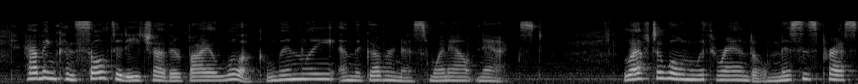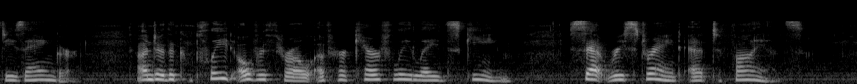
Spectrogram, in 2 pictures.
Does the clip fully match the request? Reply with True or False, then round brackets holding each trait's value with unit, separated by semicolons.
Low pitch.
False (210 Hz)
